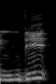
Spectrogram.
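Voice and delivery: "ndit" with a short clipped vowel; Australian "not". Shown as a demonstration. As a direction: say "ndit" like an Aussie. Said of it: "You would say".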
